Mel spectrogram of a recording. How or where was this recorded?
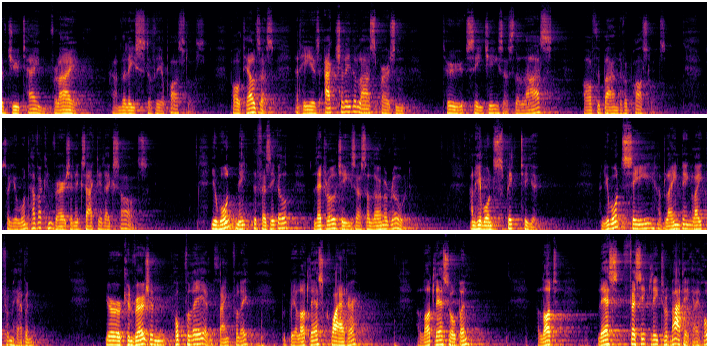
large echoing room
